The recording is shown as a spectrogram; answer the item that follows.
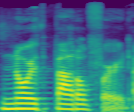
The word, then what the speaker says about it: North Battleford: Okay, one thing I wanted to clarify is there were a few times in the interview where I called North Battleford, North Battlefield, and so I just want to clarify that it is indeed pronounced North Battleford.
